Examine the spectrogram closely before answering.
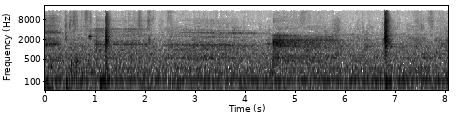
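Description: Playing cards rustle and flick as they are shuffled by hand.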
